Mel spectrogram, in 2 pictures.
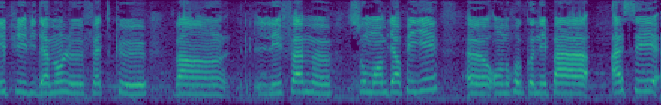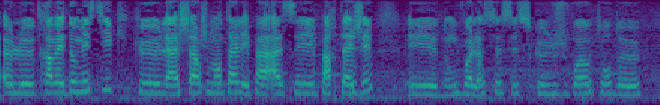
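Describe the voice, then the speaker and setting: Her pitch is fairly high and her intonation fairly even. The woman speaks at a very slow pace. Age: young. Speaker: primary school teacher. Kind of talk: live interview. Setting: outdoor street demonstration.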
